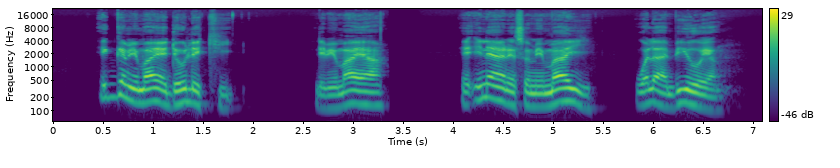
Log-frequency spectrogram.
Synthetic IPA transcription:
ʔiɡːamimaːjadɔwlekʰːi | ndɛmimaːja | ʔɛʔinaːɾɛsɔmimaːji | walaːmbijɔːjan

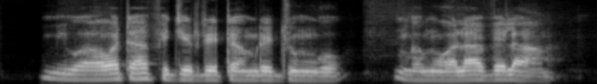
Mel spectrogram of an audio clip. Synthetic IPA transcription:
miwaːwatafid͡ʒiɾdɛtamɾɛd͡ʒuŋɡɔ | ŋɡamwalaːvɛlaːm

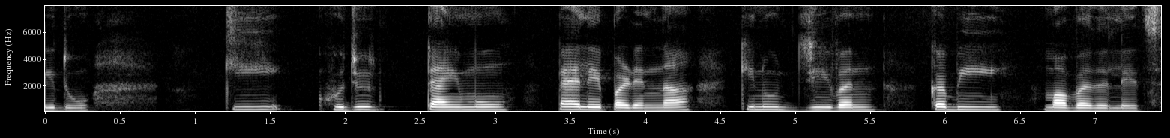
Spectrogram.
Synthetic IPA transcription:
id̪u | ki | hʊd͡ʒu | ʈaːimũ | pɛːlepɐɽenːaː | kinũd͡ʒiːʋən | kɐbʱi | mɐbɐd̪leːt͡ʃ

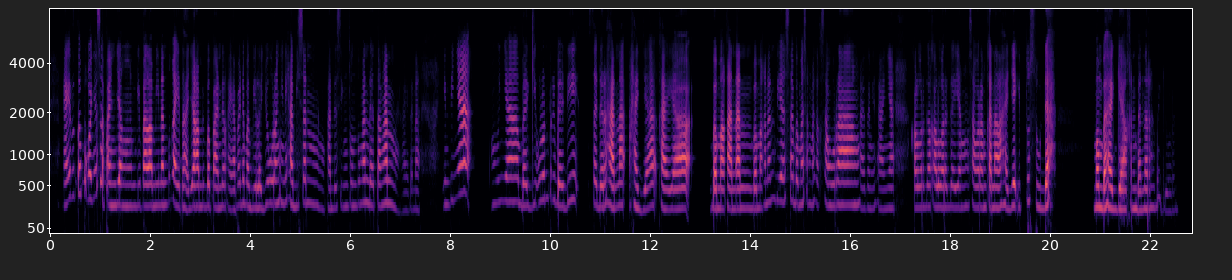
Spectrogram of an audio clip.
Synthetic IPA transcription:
kajait̪ut̪uhpɔkoɲasəpaɲd͡ʒaŋdipalaminant̪ukait̪uɦad͡ʒakampibəpandərkajaːpainipabilad͡ʒuauɾaŋaniɦabisankadasɪŋt̪unt̪uŋandat̪aŋankait̪unah | int̪iɲa | muɲabaɡiulʊnpɾibadi | sədərɦanahad͡ʒakaja | bəmakananbəmakananbiasabəmasak̚masaksauɾaŋkait̪amisalɲa | kəluarɡakaluarɡajaŋsauɾaŋkənalɦad͡ʒaʔit̪usudah | məmbaɦaɡiakanbənarbaɡiulʊn

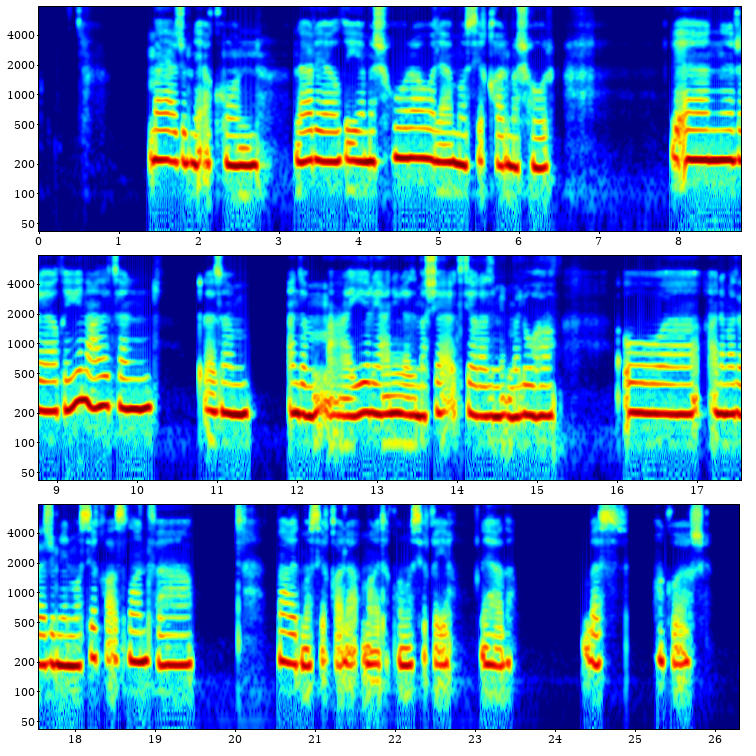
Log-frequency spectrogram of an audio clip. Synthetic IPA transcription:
majaʕd͡ʒabnḭʔa̰kʰuːn | laɾɪjɑːðˤɨjːamaʃhuːɾˤɑwalːamuːsḭːqɑːɾˤmaʃhuːɾ | lɪʔɪnɪrːɪjɑːd̪ˤɨjːiːnʕaːd̪at̪ʰan | la̰ːzɪm | ʕɪnd̪ʊmːʔa̰ʕa̰ːjɪɾjaʕniwla̰ːzɪmʔaʃja̰ːʔkθiːɣlaːzɪmjɪʕmɪluːɦa | w | ʔa̰namat̪aʕd͡ʒɪbnɪlmuːsiːqʰɑʔɑ̰sˤlɑnfa | maʔɣiːd̪muːsḭːqɑ̰la̰ʔma̰ɣḭːd̪ʔakuːnmuːsḭːqɪ̰jːa | lɪɦa̰ːða | basː | makua̰xʃi̥

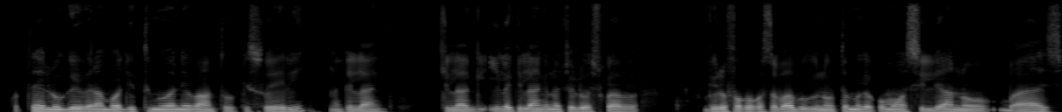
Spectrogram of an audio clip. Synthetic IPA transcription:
kutɛluɡavɛɾambad͡ʒitumiwanɛβantukiswɛɾinakilaŋɡi | kilaŋɡḭʔḭlakilaŋɡinɔt͡ʃɔlɔʃi̥kwa | viɾɔfakɔkwasaɓaɓukinautɔmɛkakamawasilianɔɓaːd͡ʒi

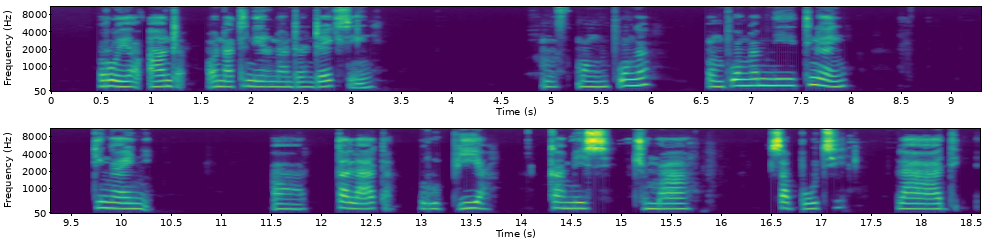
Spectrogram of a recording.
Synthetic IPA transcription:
roaaɳɖ͡ʐə̰ | anat̪ineɾinaɳɖ͡ʐaɳɖ͡ʐeki̥z̥eɲi̥ | mapuaŋa | mambuaŋaminit̪iŋajni̥ | t̪iŋajni | t̪alat̪ə | rub̥iə | kamisi̥ | d͡ʒuma | sabot͡si | laad̪i̥

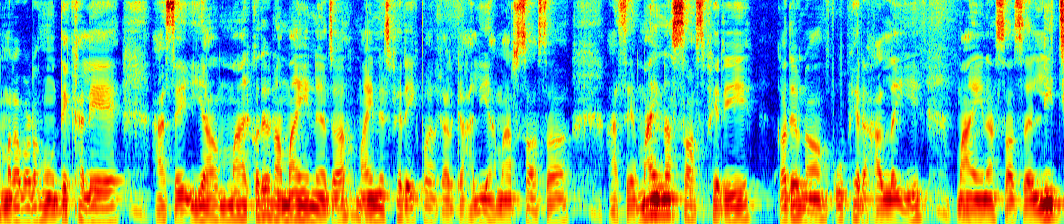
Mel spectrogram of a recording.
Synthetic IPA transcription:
ɦamɾabʌɽʌɦũd̪ekʰaleɦasejʌmakʌd̪enʌmajned͡zʌmajnʌspʰeɾiek̚pʌkarkaɦʌliɦamarsʌsʌ | ɦasemajnʌsːʌspʰeɾi | kʌd̪enʌupʰeɾʌɦalːʌjimajnʌsʌslit͡s

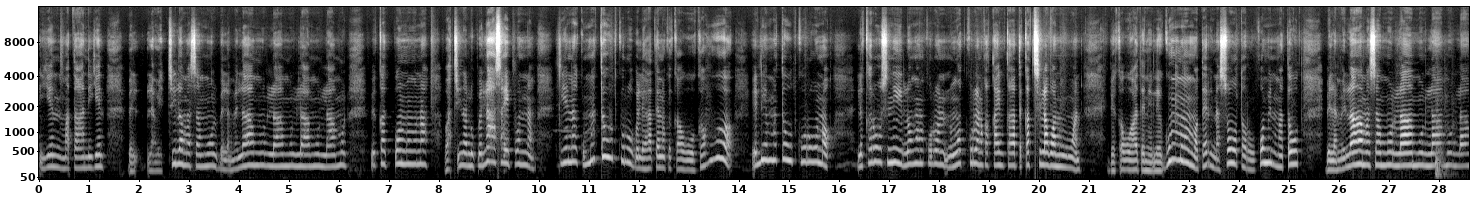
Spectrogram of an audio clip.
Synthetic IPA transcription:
ḭje̞nmatanije̞nbḛ | lamet͡ʃilamasamulbe̞lamelamulːamulːamulːamulbe̞kat̚po̞nona | βat͡ʃinalupe̞lasajpo̞nːamlienakumatoutkuɾube̞le̞hate̞no̞ke̞kaβuokaβuo | ḛliematowtkuɾuno̞k | le̞kaɾosnilo̞ŋo̞nkuɾonŋot̚kuɾenokakajnkate̞katsilawanuan | be̞kaβohate̞nḛleɡumːomo̞te̞ɾinaso̞toɾuko̞minmato̞wt̚be̞lamelamasamolamulamola

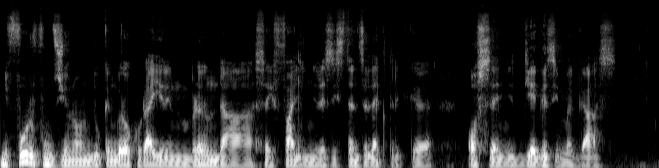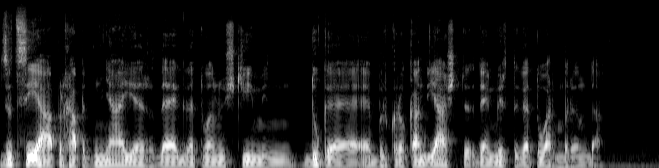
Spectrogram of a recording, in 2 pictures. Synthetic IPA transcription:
ɲəfuɾfuŋksiɔnɔnd̪ukɛŋɡɾɔhuɾajəɾinmbɾənd̪asɛjfalɲəɾɛzist̪ɛnt͡sɛlɛkt̪ɾikɛ | ɔsɛɲəd̪jɛɡɛzimɛɡa̰s | zət̪siapəɾhapɛt̪əɲajəɾðɛɡat̪uanuʃcimind̪ukɛːbəɾkɾɔkand̪jaʃt̪ðɛːmiɾt̪əɡat̪uaɾmbɾənd̪a̰

